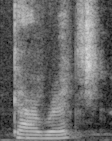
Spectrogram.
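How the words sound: It is said with a British accent. "for the British English accent is"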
